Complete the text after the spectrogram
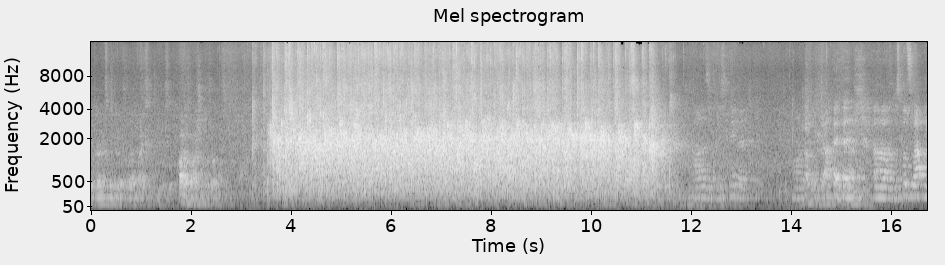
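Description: A man speaks calmly into a microphone in a hall.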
